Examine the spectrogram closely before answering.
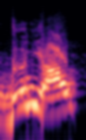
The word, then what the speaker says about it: Daniel: falou o profeta Daniel, aqui tá escrito Daniel, irmãos, mas a pronúncia certa é Daniel.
